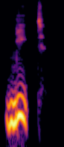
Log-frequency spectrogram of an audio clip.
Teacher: in the Northeast, night is pronounced as neat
